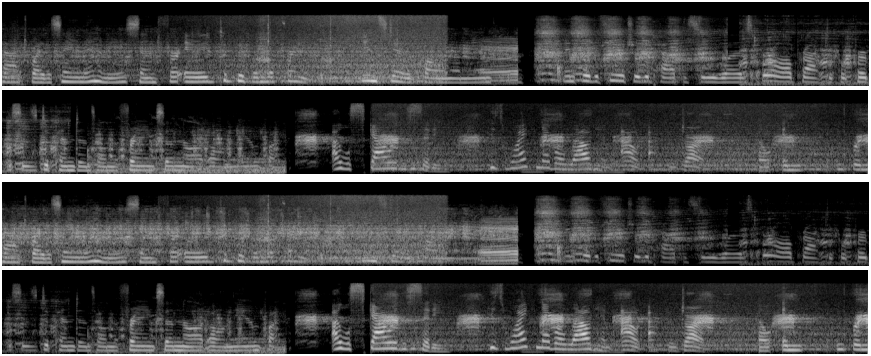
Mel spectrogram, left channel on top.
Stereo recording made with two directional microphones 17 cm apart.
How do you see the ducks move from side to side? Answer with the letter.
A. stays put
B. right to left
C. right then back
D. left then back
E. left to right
D.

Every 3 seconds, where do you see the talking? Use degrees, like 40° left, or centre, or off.
10° left, 50° left, 60° left, centre, 30° right, 30° right.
